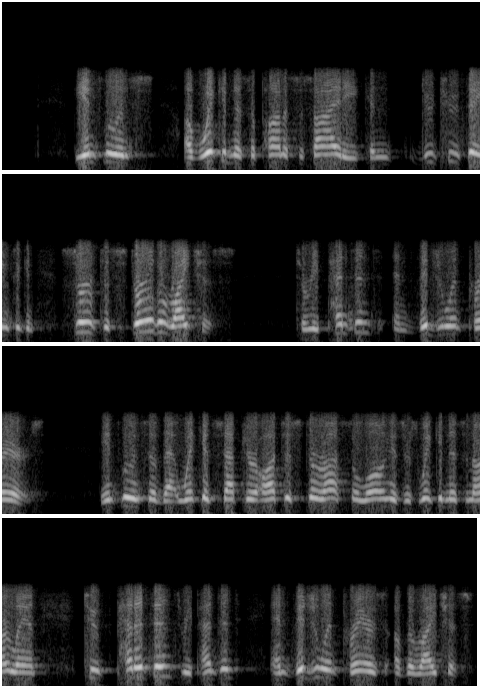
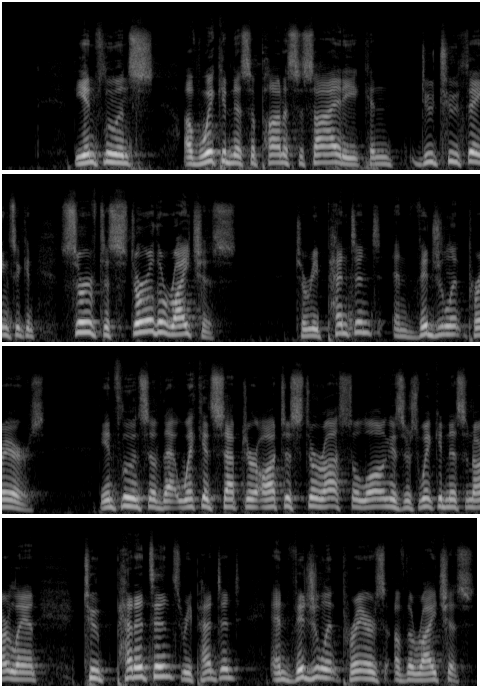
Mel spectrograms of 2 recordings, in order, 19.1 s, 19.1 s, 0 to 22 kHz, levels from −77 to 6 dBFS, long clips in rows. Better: second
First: phone-call audio; poor line; nothing above 4 kHz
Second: none

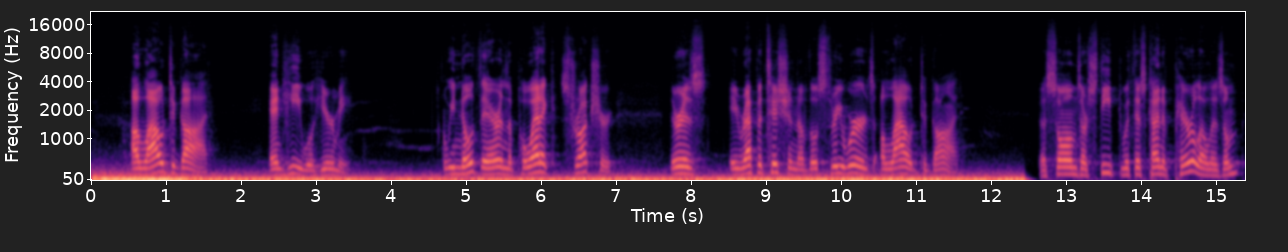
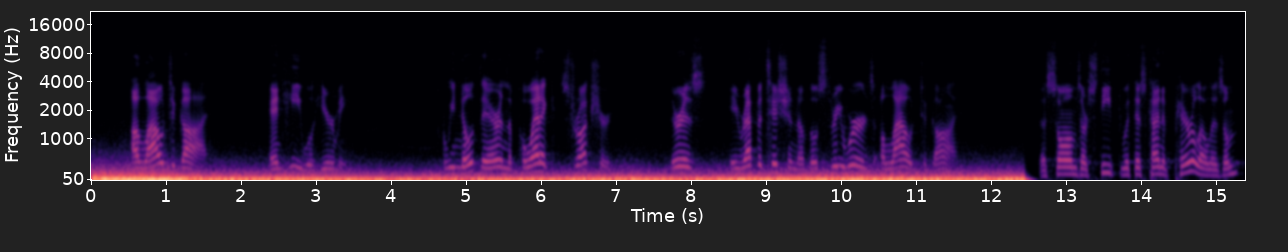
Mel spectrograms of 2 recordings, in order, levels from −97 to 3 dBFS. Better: first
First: low rumble; faint; until 12 s; 20 dB below the speech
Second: low rumble; loud; until 12 s; 1 dB below the speech

